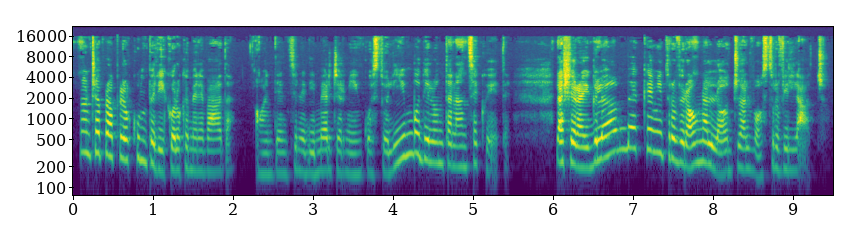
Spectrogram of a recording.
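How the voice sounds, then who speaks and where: A woman's voice: mid-range voice, big pitch swings, brisk, darkish tone, lightly acted. A woman reading the part of a weary, charming man, a painter, in a languid, playful, theatrical manner. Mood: flirtatious.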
